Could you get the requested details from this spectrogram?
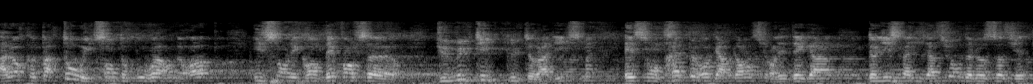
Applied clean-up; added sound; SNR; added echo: none; Run; 20 dB; reverberation time 2.9 s.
